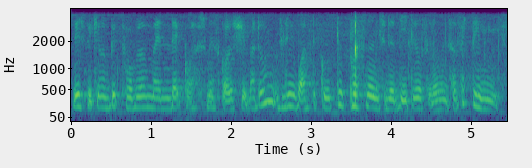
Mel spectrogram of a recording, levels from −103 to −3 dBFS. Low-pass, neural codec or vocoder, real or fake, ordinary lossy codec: 3.6 kHz; none; real; none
